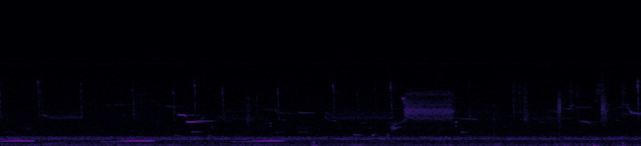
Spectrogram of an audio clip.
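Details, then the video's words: Common ground dove singing in the wild, perched in a tree: three soft, rising coos about a second apart open the recording, then stop, over a steady hum with scattered high chirps from other birds. "Common Ground Dove Song"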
